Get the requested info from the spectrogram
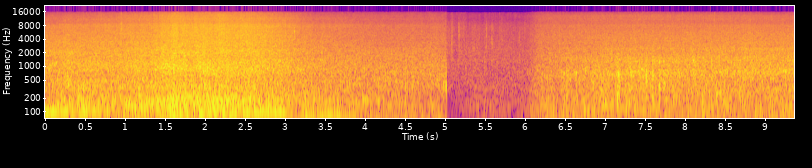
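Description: Steady rushing noise with a low hum, like wind on a microphone. It cuts out suddenly about halfway through and returns about a second later.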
